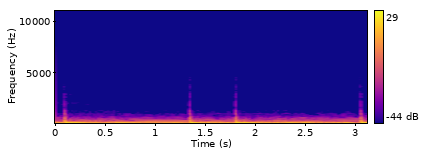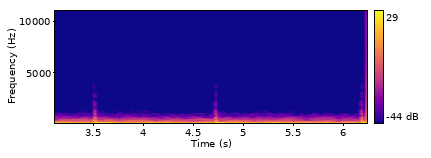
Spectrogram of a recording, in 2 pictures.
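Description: Trailer score: a low held electronic drone with deep thumps in pairs, like a slow heartbeat, about every second and a half to two seconds.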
